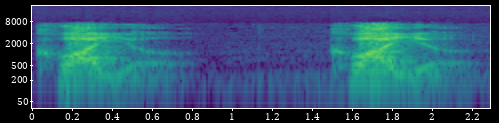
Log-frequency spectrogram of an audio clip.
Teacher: British English में last वाले आर का उच्चारण नहीं होता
